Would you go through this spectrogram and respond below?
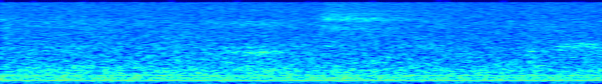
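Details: Steady broadband hiss with a low hum and no animal voice.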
